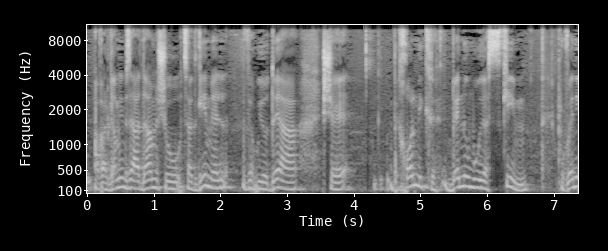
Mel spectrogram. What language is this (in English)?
Hebrew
